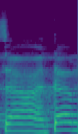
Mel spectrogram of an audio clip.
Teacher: Asalnya sa'atan, tapi bila bertemu mim, sa'atam 2 harakat. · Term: idgham bi gunnah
